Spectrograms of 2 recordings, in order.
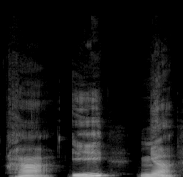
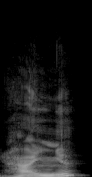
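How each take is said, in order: First: "ra, i, nha" in three separate syllables. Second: Said in the usual way. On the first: Shown as a demonstration. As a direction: pause after "ra", keep "i" apart from "nha". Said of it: "o N H".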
